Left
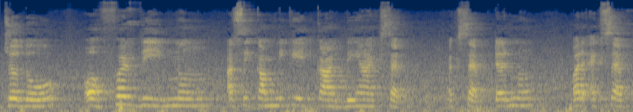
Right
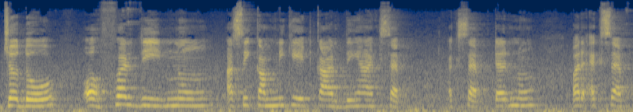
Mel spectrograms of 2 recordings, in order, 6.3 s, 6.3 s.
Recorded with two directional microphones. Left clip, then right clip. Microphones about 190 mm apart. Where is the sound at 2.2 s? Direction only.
55° right (ahead or behind).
